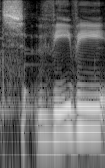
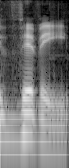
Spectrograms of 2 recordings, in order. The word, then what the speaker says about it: Vivi: on you Vivi sure somebody pointed out earlier that VV is the Kingdom Hearts 2 pronunciation and that makes a Canon I prefer to say Vivi but I mean can't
